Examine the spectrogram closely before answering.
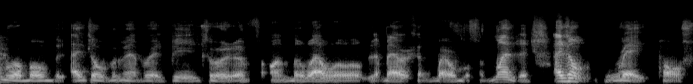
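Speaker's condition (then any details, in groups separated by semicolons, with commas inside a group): Tongue cancer surgery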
